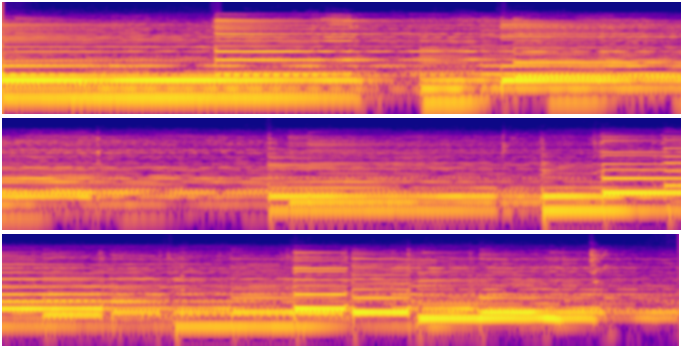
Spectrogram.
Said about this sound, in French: On entend une quinte. De délai un peu shimmer quoi. Ouais, ça rajoute une en fait l'octave plus quinte.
